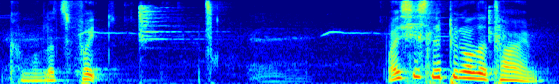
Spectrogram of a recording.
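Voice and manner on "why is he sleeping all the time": high, loud complaint; loud exasperation. Real, not acted. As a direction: cry it out in exasperated disbelief. Exasperated at opponent in game.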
